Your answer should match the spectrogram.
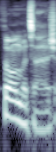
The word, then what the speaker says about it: thaumaturge: Because I can think of at least 4 ways to pronounce it. Thaumaturge. Thaumaturge. Is that correct, or are you messing with me? That's it. Thaumaturge.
